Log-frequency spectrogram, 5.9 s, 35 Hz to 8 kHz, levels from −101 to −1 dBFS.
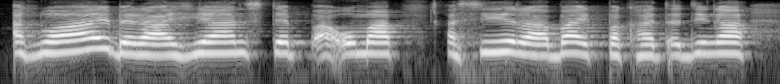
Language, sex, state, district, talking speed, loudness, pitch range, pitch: Mizo, female, Mizoram, Aizawl, 155 wpm, -14 LUFS, 235-260 Hz, 255 Hz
